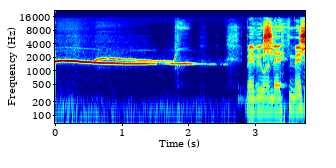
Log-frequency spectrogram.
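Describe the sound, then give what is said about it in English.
Someone attempting to whistle produces a single thin, sustained note that wavers slightly in pitch for about two and a half seconds, then a voice breaks in with loud talking or laughter. “I still can't go because I can't whistle.”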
